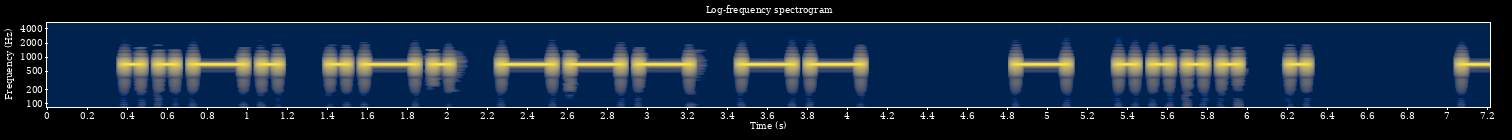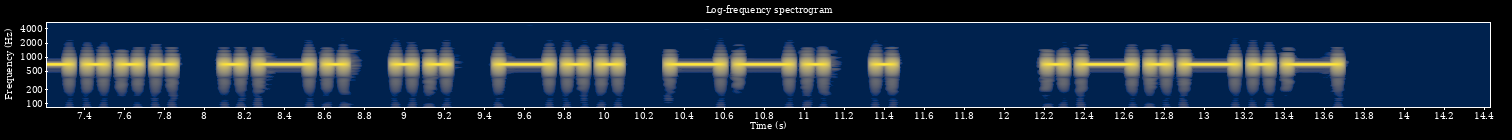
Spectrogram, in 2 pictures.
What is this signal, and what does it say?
Morse code, heard as a keyed tone, about 14 wpm, 700 Hz. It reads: FROM THE BRIDGE .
